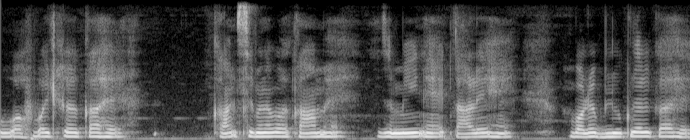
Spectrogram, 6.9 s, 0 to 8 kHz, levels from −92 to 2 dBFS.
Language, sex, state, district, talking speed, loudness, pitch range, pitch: Hindi, female, Uttar Pradesh, Muzaffarnagar, 165 wpm, -13 LUFS, 210-225 Hz, 215 Hz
